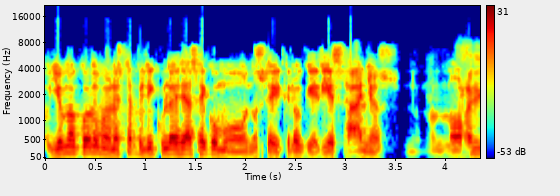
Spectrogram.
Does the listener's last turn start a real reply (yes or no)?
yes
